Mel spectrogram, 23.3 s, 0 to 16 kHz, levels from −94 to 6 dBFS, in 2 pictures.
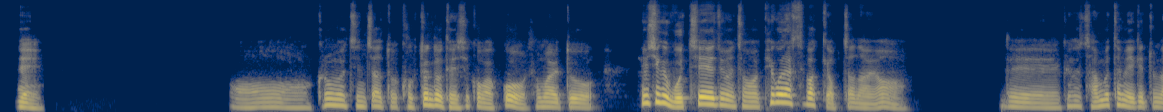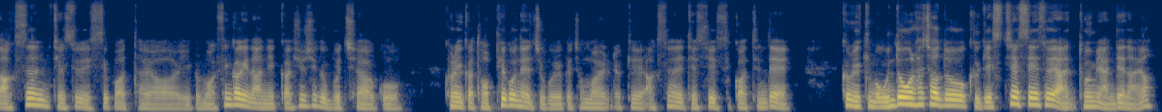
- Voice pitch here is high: No, low, 115 Hz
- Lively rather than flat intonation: Yes, wide, 5.9 semitones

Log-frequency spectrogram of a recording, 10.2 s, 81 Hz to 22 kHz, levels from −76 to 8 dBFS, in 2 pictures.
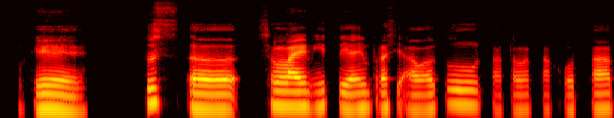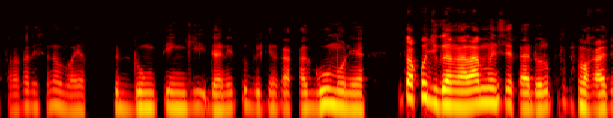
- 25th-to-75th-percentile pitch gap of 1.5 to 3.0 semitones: Yes, narrow, 2.5 semitones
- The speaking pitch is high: No, low, 135 Hz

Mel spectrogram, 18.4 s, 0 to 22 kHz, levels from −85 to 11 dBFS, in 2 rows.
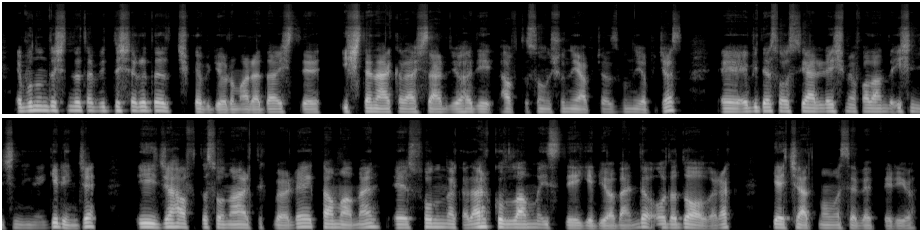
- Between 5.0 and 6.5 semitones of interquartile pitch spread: No, average, 4.6 semitones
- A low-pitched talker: Yes, low, 110 Hz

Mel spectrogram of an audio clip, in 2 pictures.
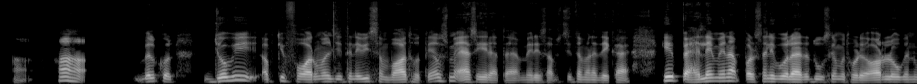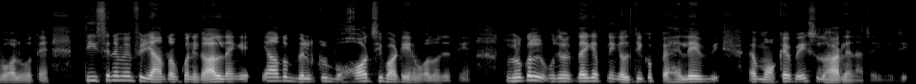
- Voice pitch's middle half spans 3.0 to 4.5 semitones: No, average, 5.0 semitones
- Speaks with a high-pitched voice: No, low, 125 Hz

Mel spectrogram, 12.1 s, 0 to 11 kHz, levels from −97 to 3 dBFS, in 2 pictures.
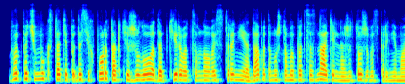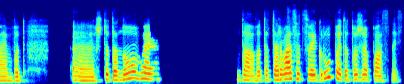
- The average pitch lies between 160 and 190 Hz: Yes, medium, 185 Hz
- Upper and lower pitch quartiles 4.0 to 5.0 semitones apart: No, average, 2.9 semitones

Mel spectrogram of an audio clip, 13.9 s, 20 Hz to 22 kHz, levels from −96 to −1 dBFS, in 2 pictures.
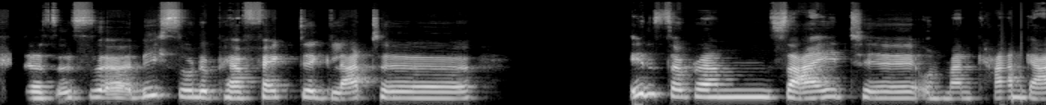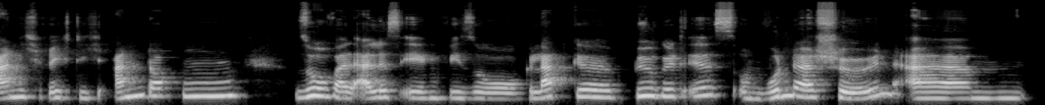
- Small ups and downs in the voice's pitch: No, average, 3.2 semitones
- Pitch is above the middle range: Yes, high, 230 Hz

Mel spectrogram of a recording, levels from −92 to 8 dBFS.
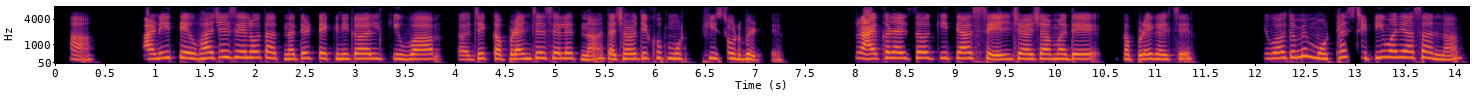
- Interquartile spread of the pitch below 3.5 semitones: Yes, average, 3.0 semitones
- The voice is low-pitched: No, very high, 265 Hz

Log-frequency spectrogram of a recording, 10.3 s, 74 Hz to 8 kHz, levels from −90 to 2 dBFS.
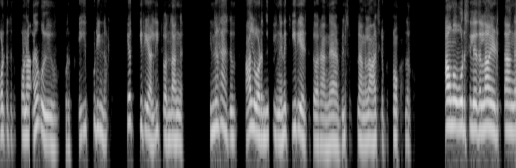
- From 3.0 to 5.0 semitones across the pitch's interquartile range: Yes, average, 4.7 semitones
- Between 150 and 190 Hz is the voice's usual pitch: Yes, medium, 185 Hz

